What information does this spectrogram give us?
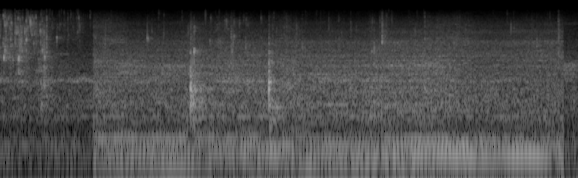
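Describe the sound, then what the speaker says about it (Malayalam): Fried chicken stirred into masala for a biryani in a pan, a steady soft sizzle and frying hiss with a few sharp clinks of a utensil against the pan. "ഇതിലേക്ക് ചിക്കൻ ചേർത്ത് കൊടുക്കുകയാണ് മസാലയായിട്ട് മിക്സ് ആക്കുക"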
